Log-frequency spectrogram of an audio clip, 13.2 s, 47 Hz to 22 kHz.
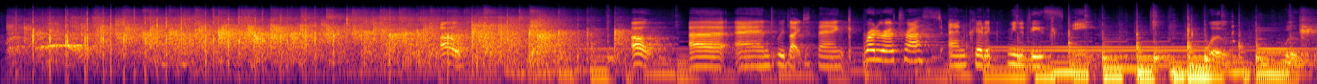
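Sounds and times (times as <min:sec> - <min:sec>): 
whoops and cheers: 0:00.0 - 0:01.2
crowd applauding for artists: 0:00.0 - 0:06.3
speech: 0:04.4 - 0:04.8, 0:06.3 - 0:11.0, 0:12.1 - 0:13.1.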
